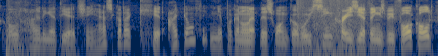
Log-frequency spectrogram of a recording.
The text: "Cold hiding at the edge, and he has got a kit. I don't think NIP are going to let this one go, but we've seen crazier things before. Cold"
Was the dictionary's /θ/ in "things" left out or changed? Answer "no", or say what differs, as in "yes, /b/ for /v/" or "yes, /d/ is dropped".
no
